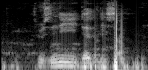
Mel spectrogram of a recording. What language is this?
Kabyle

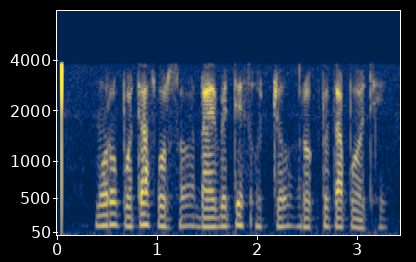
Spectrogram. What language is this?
Odia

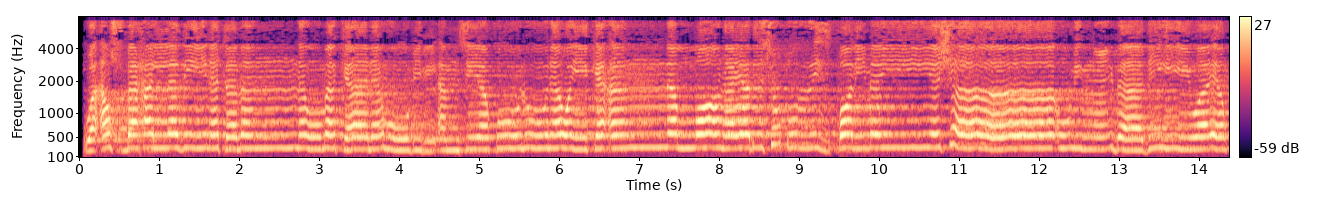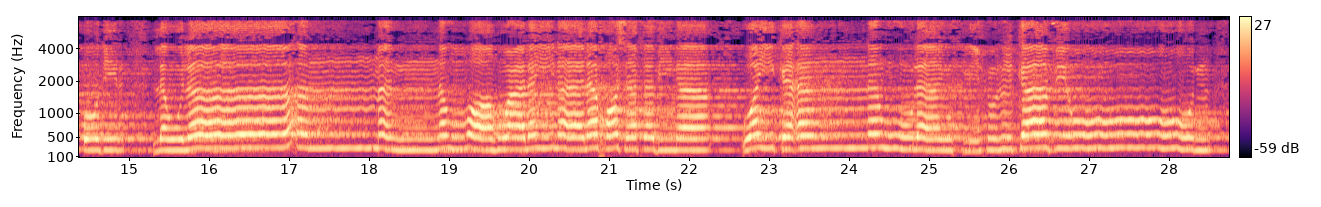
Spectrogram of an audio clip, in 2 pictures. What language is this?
Arabic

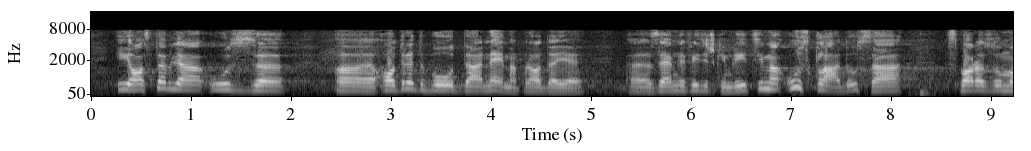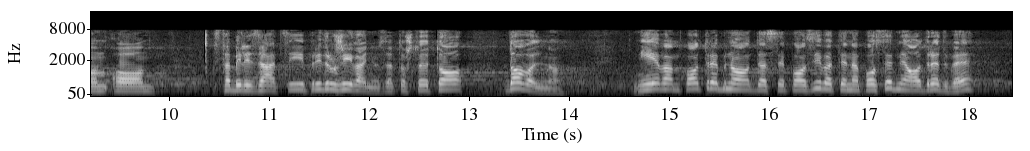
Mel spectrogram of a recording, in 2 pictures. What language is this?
Serbian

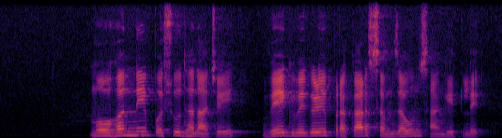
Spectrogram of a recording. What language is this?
Marathi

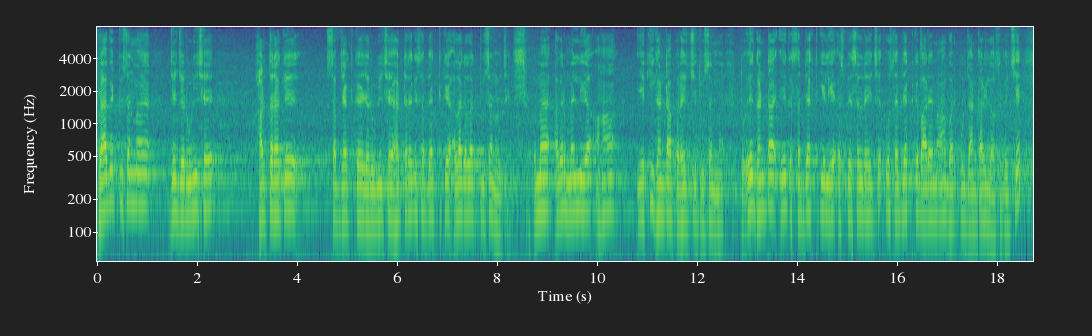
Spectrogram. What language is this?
Maithili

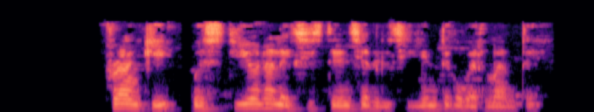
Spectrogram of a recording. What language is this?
Spanish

